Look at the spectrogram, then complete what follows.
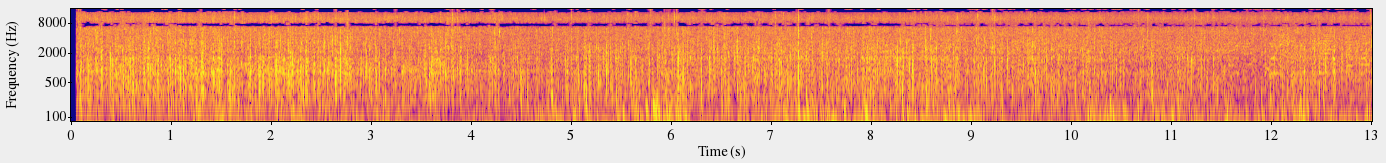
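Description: Steady rain falling on wet pavement and grass, a dense, even hiss of countless small drops.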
